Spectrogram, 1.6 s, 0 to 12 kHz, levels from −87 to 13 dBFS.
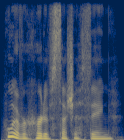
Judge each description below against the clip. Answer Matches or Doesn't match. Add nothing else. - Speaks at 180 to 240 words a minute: Doesn't match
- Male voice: Doesn't match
